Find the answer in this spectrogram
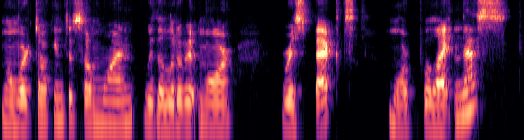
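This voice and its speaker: Against a quiet background, a woman with a medium pitch speaks at a fairly slow pace. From Peru (Lima). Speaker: Spanish teacher. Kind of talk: language lesson tutorial. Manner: slow, repetitive teaching delivery. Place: home room.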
